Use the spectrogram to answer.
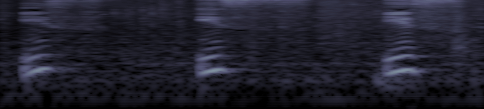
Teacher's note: سین پہ صفیر رخاوہ اور ہمس اور باریک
